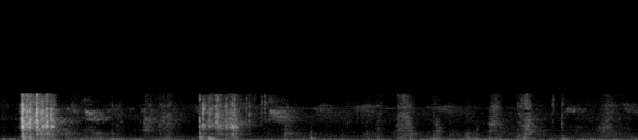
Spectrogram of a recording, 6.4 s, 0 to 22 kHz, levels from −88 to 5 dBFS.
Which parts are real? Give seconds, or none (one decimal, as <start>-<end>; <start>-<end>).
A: 2.2-5.3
